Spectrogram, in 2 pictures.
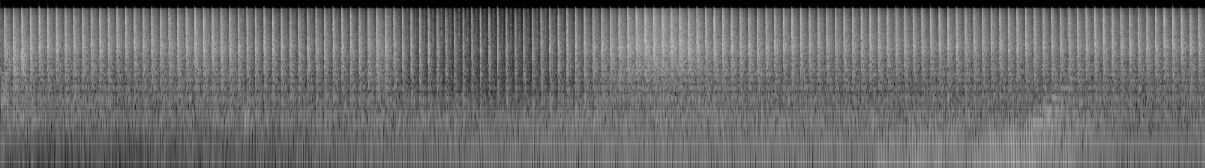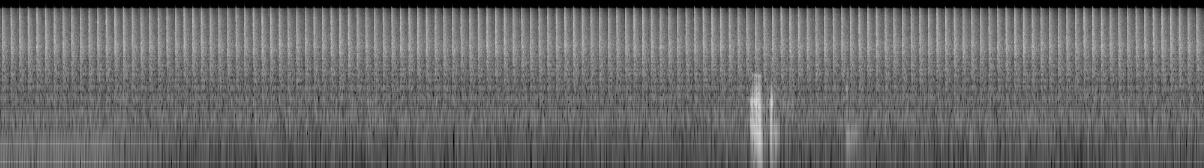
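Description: Synthesized electronic hi-hats from a modular synthesizer playing a fast, steady sequenced loop of sharp, hissy ticks. Its tone shifts as knobs are turned: quieter and duller a few seconds in, then brighter and louder about nine seconds in.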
